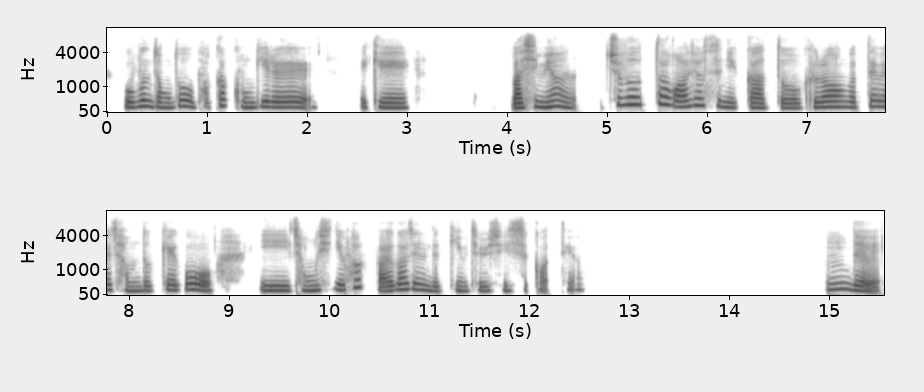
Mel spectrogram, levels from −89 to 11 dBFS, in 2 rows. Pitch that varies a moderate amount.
Yes: average, 3.4 semitones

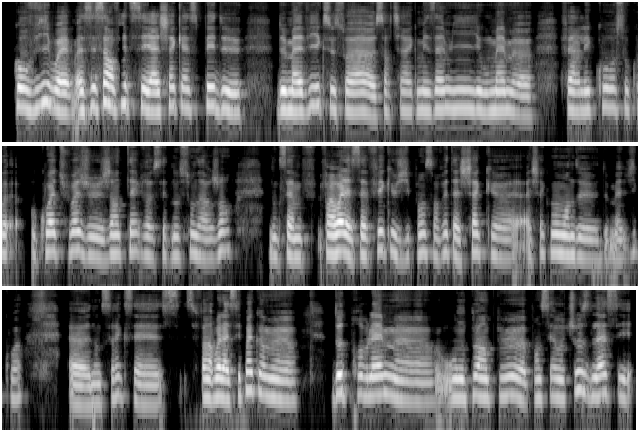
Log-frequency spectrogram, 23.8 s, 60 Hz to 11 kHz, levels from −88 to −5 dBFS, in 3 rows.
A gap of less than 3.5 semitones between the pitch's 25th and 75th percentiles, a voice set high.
Yes: narrow, 2.5 semitones; high, 200 Hz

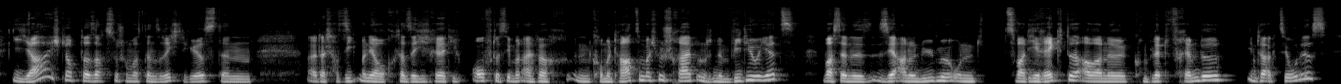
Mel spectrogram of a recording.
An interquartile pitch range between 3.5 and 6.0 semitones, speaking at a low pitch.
No: average, 3.9 semitones; medium, 145 Hz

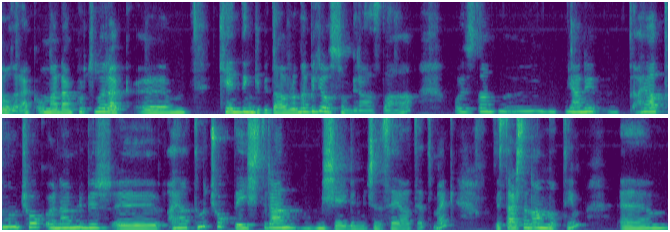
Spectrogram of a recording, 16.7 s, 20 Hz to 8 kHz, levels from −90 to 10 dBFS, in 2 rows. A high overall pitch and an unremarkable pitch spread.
Yes: high, 215 Hz; average, 3.3 semitones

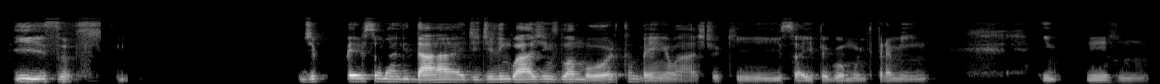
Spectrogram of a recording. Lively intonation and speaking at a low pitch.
Yes: wide, 5.7 semitones; low, 115 Hz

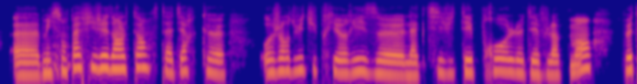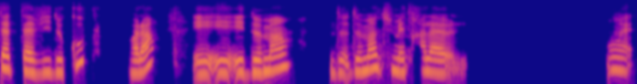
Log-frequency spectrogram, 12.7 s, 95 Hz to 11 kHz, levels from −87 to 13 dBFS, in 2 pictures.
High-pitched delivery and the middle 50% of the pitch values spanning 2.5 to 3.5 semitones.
Yes: high, 195 Hz; average, 3.0 semitones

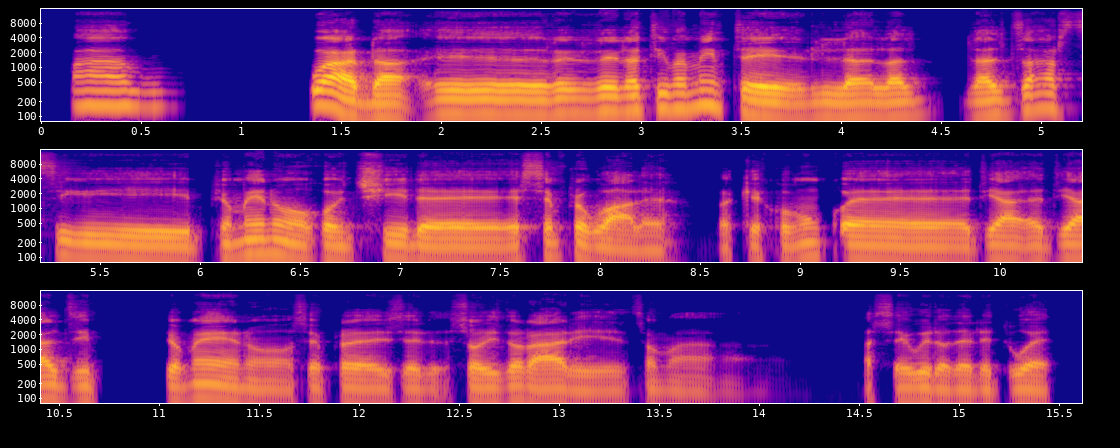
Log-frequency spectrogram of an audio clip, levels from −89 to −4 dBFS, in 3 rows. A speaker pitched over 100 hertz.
No: very low, 90 Hz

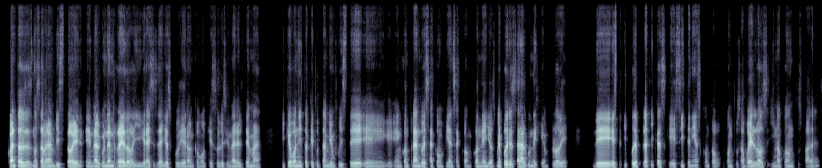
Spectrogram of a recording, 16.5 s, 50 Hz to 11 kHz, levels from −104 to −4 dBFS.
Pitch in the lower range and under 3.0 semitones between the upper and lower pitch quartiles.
Yes: low, 105 Hz; narrow, 2.4 semitones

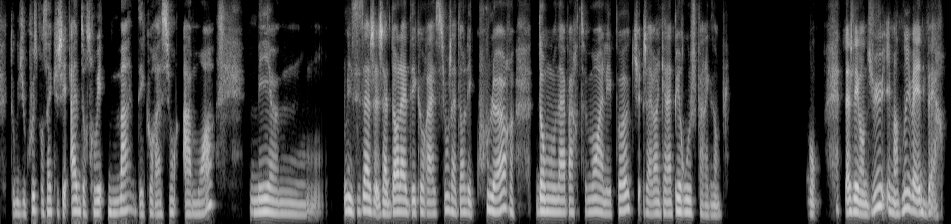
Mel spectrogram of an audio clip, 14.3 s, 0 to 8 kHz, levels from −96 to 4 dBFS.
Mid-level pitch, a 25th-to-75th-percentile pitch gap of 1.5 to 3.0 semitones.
Yes: medium, 160 Hz; narrow, 2.6 semitones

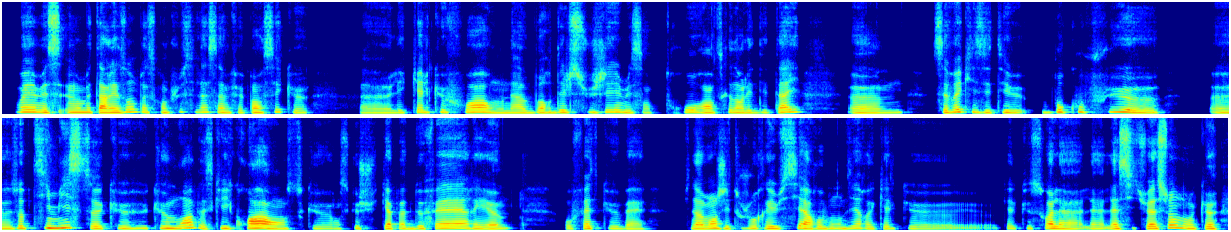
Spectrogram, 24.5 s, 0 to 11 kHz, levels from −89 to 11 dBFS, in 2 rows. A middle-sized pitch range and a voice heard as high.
No: narrow, 2.2 semitones; high, 205 Hz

